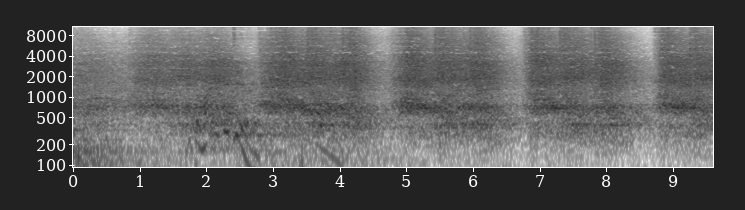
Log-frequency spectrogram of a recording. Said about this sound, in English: Listen to the crowd. They are chanting MVP for Evan Harrell.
